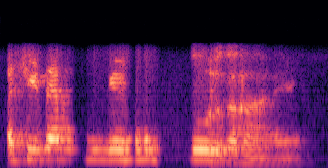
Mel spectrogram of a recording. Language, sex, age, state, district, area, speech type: Hindi, male, 45-60, Uttar Pradesh, Sitapur, rural, conversation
